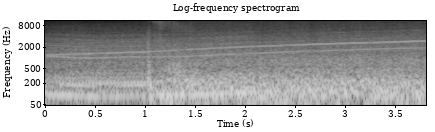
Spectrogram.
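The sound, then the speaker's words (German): A car engine in a driving simulation game accelerates hard toward 300 km/h, its whine climbing steadily and smoothly in pitch over a constant rumbling, with no voices. “Okay, jetzt geben wir Gas.”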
